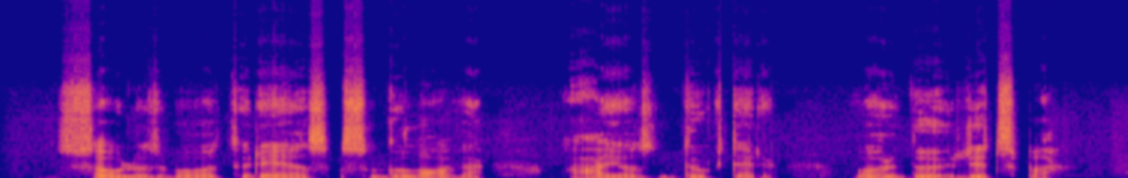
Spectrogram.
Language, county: Lithuanian, Klaipėda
